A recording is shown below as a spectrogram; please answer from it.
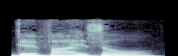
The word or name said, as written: devisal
